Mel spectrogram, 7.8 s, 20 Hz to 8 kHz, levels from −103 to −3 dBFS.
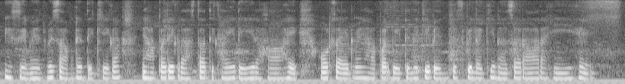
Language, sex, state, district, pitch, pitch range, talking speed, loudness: Hindi, female, Rajasthan, Jaipur, 160 Hz, 150-170 Hz, 200 wpm, -19 LUFS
